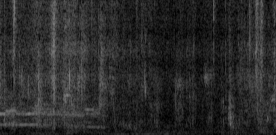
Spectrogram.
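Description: Farmyard roosters crow and cluck, several birds calling near and mid-distance while a dog also sounds, a busy outdoor backyard scene with no one talking.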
